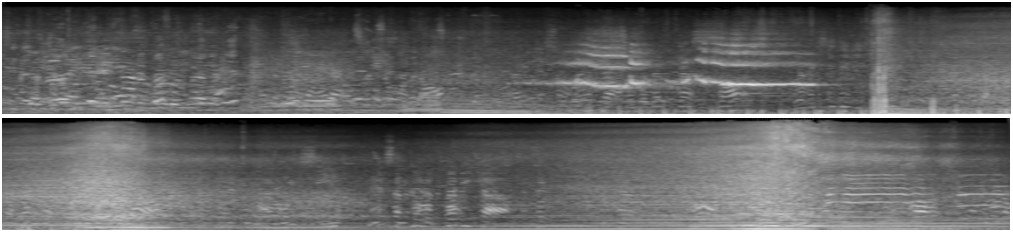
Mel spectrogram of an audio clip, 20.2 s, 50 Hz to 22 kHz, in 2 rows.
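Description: Race cars roar past at a hill climb race in Chanteloup-les-Vignes in 2011, engines rising and falling with sharp gear changes and a brief tire skid, the loudest car passes swelling before fading away.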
